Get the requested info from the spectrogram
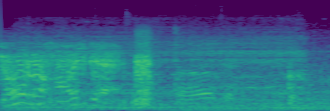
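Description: Speech: a woman speaking English, over a steady low hum.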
